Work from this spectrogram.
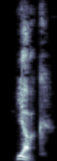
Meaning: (interjection) An exuberant laugh; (noun) Something, such as a joke, that causes such a laugh; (verb) To laugh exuberantly; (interjection) Alternative spelling of yuck (disgust)
- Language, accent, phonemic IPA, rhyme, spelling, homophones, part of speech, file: English, Australia, /jʌk/, -ʌk, yuk, yuck, interjection / noun / verb, En-au-yuk.ogg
